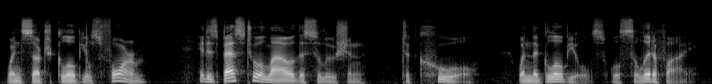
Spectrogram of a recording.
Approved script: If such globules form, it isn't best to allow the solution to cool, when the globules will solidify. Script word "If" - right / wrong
wrong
